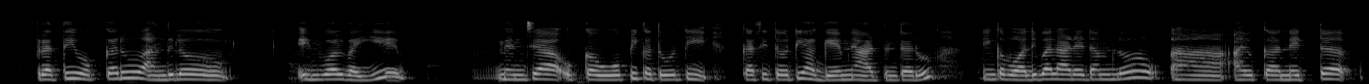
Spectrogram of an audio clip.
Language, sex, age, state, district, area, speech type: Telugu, female, 18-30, Telangana, Suryapet, urban, spontaneous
